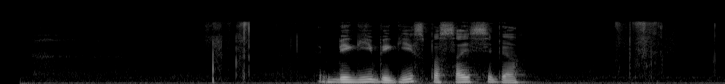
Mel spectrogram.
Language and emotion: Russian, neutral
